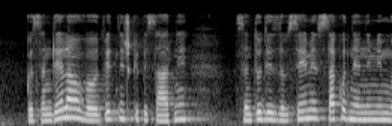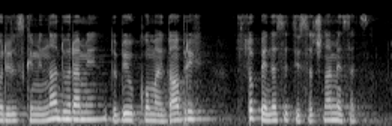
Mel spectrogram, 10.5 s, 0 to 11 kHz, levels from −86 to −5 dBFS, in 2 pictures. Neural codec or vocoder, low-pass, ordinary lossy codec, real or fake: none; 7.2 kHz; none; real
